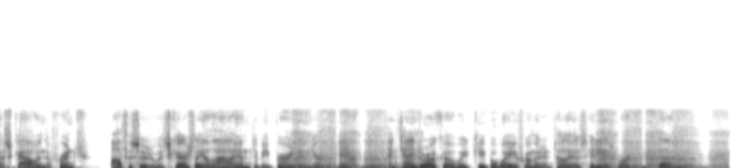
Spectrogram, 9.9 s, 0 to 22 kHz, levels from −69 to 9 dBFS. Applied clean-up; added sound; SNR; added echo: none; Breathing; 1 dB; none.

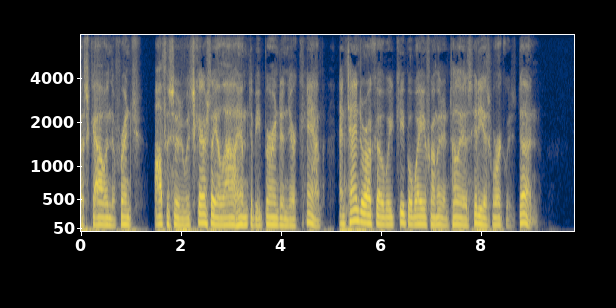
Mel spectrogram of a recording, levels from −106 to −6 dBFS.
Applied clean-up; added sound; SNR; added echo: none; none; none; none.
